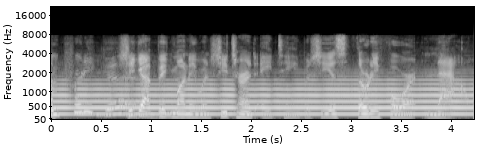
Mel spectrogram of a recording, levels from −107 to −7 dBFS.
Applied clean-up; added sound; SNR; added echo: none; Brass instrument; -5 dB; none.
